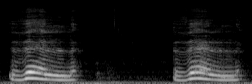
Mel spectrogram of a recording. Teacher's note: on touche le bout de la langue avec les dents supérieurs en prononçant zel zel alors on touche légèrement le bout de la langue avec les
